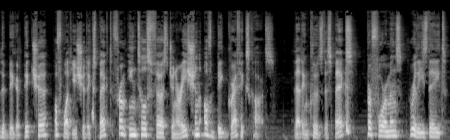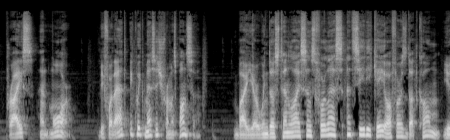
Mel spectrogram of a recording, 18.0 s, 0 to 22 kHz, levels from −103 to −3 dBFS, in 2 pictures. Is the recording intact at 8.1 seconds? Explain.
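No. From 8.04 to 8.21 s the sound is cut by the noise suppressor. That span sits inside a noise suppressor applied to music or sounds, one tuned for speech, which mistakes sustained, steady content for background noise and pulls it down. Here it clamps harder than the roughly 5 dB swing heard across the clip, dropping the level by about 11 dB at its deepest. For roughly a sixth of a second the sustained part sinks, leaving a brief hollow dip.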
